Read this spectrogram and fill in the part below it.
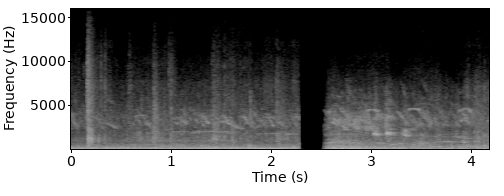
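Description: Rhode Island Red chicks clucking and peeping continuously close by, a busy overlapping chatter with no one speaking.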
